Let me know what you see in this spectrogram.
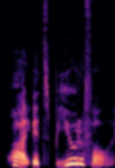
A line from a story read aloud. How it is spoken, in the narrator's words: exclaimed Penelope, drawing a deep breath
